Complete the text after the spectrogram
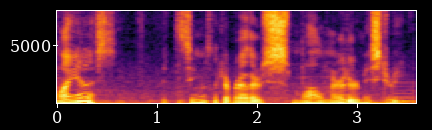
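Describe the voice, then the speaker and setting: A man voicing a brisk, sensible male adventurer who leads his companions in a fantasy audio drama, in a businesslike manner. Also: on the high side, big pitch swings, music in the background, voice pushed up. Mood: inquiring. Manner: questioning, businesslike.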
